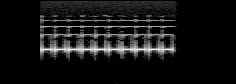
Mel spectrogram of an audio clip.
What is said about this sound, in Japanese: 神谷の携帯が鳴る。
